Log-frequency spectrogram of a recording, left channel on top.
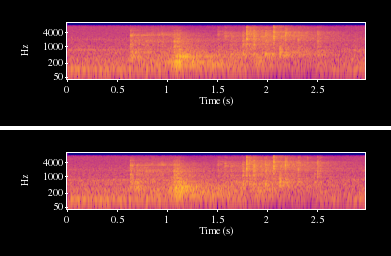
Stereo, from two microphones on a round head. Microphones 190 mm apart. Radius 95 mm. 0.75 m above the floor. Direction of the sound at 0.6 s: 5° right (ahead or behind).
